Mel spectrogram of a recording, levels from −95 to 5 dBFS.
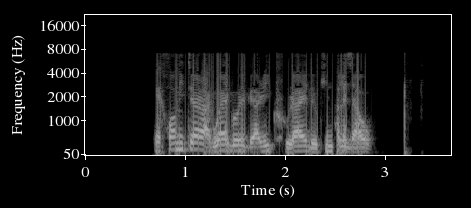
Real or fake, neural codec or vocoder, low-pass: real; none; 7.2 kHz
